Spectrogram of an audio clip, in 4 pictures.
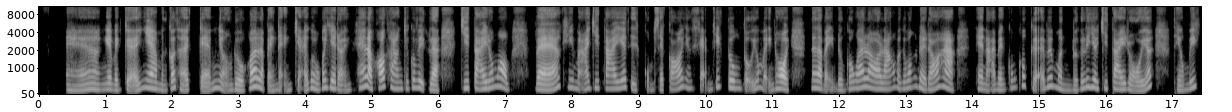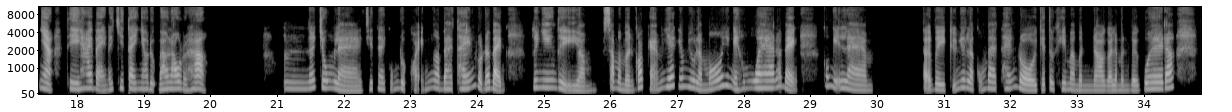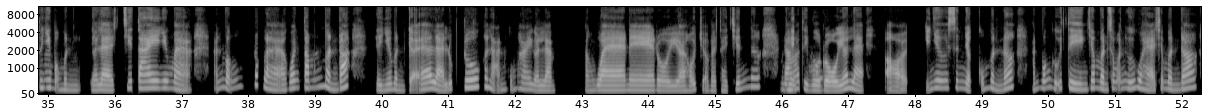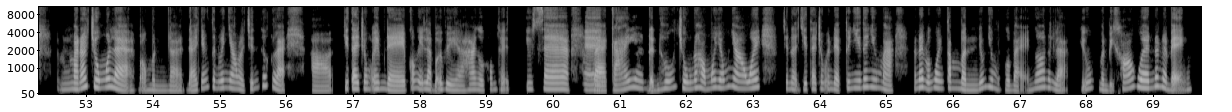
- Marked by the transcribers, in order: other background noise; "đang" said as "đạng"; tapping
- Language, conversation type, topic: Vietnamese, advice, Sau khi chia tay một mối quan hệ lâu năm, vì sao tôi cảm thấy trống rỗng và vô cảm?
